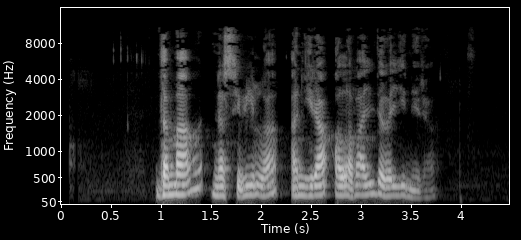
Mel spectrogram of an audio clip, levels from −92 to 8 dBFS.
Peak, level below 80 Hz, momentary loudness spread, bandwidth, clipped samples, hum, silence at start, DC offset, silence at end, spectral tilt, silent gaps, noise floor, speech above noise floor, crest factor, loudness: -2 dBFS; -74 dBFS; 14 LU; 11.5 kHz; under 0.1%; none; 0.95 s; under 0.1%; 0.9 s; -5.5 dB/octave; none; -70 dBFS; 49 dB; 22 dB; -21 LUFS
